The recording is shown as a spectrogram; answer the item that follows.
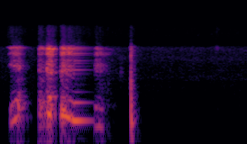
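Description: A woman clearing her throat: a few short rasping bursts within the first second, ending in a short sharp click.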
